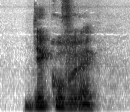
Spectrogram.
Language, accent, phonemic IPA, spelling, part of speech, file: French, Canada, /de.ku.vʁɛ/, découvrais, verb, LL-Q150 (fra)-découvrais.wav
- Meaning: first/second-person singular imperfect indicative of découvrir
